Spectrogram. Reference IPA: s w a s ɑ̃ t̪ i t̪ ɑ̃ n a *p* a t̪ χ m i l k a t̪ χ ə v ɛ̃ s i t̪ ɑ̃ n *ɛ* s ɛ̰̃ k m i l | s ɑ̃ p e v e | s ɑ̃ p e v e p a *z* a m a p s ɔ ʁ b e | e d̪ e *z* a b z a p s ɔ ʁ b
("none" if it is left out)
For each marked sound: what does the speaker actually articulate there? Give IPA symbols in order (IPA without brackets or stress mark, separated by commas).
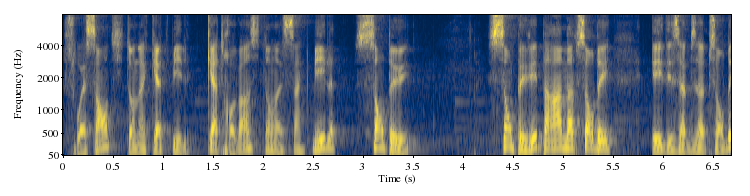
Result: k, a, ʁ, z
